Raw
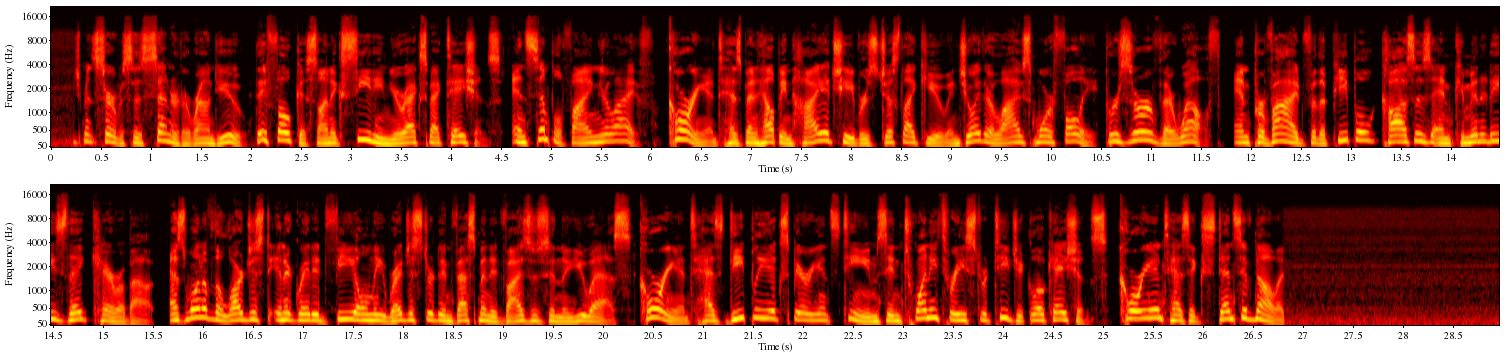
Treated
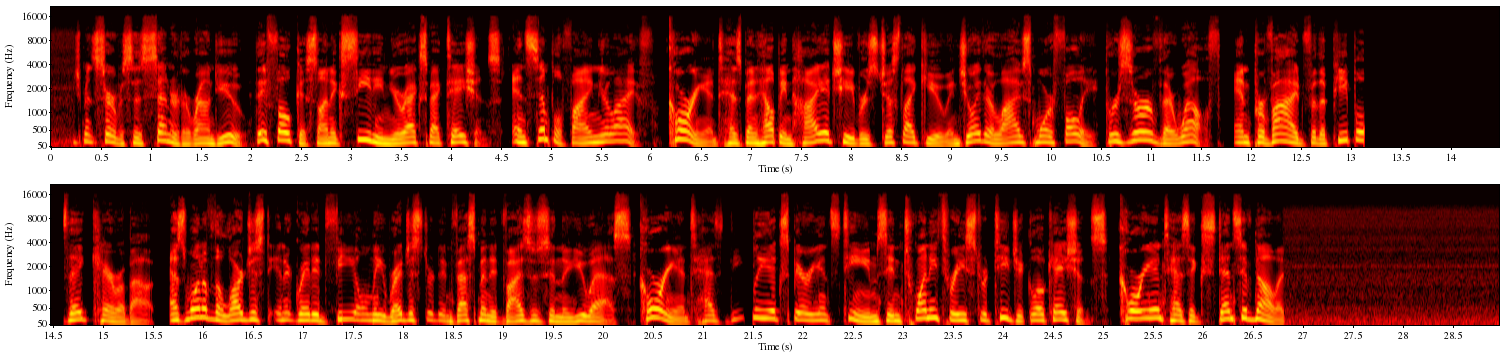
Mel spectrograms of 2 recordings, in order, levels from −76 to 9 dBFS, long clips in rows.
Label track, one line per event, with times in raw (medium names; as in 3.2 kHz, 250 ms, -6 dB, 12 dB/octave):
13.130000	14.610000	mute
16.160000	19.000000	square tremolo 1.3 Hz, depth 60%, duty 60%
20.790000	21.500000	studio fade out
